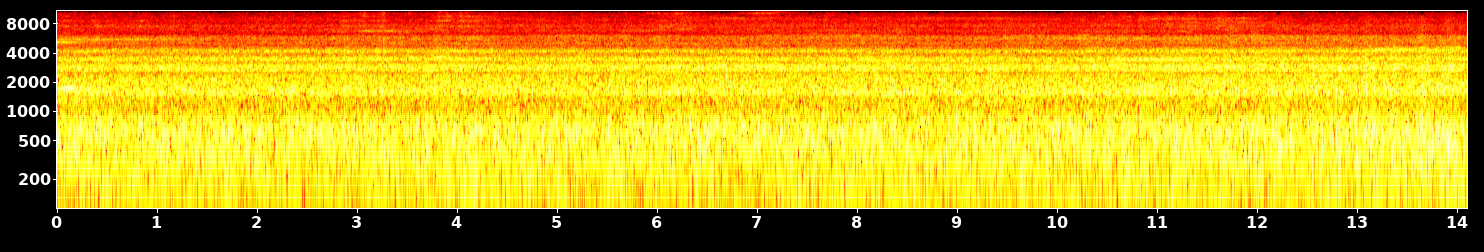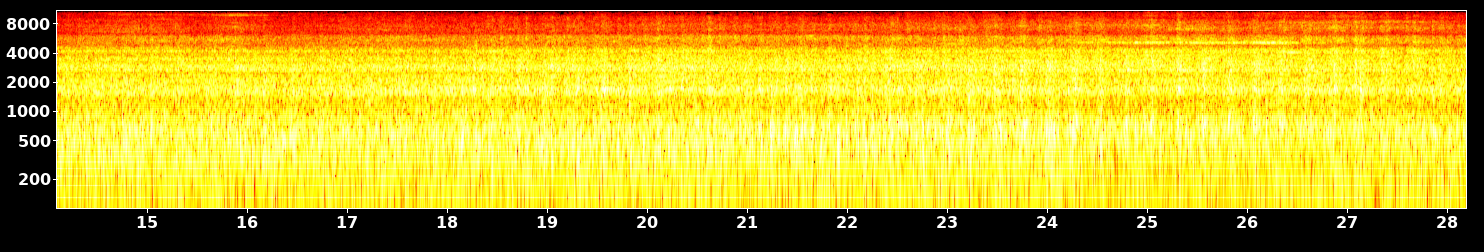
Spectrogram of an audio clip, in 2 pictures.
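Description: Long freight train of open wagons rolling steadily along the track, its wheels clattering over the rail joints, with steady high-pitched wheel squeal on the curve. The clatter grows louder and more rhythmic in the second half.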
